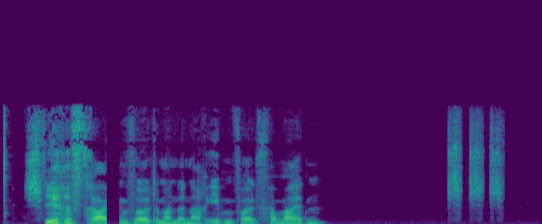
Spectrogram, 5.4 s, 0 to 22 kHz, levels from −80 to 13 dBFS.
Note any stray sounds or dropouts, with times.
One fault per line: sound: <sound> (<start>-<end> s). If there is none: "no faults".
sound: dropout (1.1-1.2 s)
sound: laugh (4.5-5.1 s)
